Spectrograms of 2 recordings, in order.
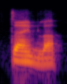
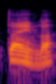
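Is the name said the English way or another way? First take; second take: English; another way. First: The name is said the English way. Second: The name is said the non-English way.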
